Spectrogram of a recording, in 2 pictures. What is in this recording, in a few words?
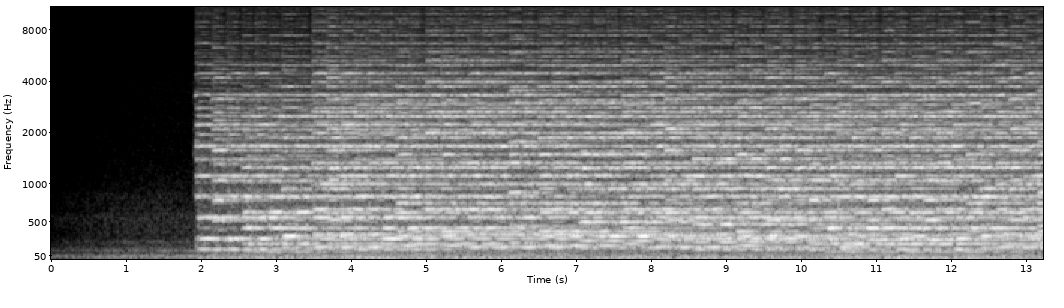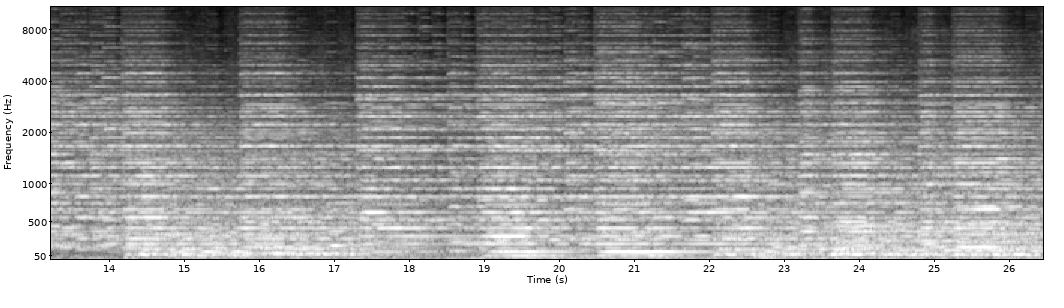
Dorische Toccata BWV 538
